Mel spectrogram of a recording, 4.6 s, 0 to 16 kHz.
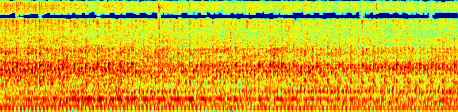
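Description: Kubota L4018 tractor's diesel engine running steadily with the throttle raised a little.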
